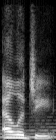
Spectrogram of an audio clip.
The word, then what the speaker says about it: elegy: of time pronounced Lig with stress on the first syllable use elig to describe art exploring themes of loss for example the poet penned a moving elegy for his late wife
